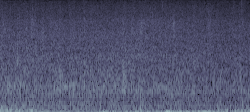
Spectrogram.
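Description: Rain falls steadily against a tall glass window high in an office building, a dense, even patter of drops that stays constant and close throughout, with no voices.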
